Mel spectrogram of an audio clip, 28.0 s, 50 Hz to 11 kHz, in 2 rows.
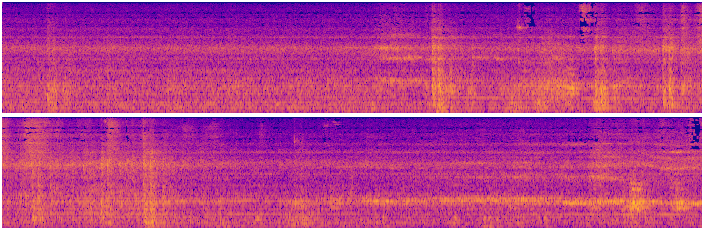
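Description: Running sound of a Kintetsu 23000 series Ise-Shima Liner electric train: a steady rumble of wheels on rail, with several sharp rail-joint knocks between about 9 and 17 seconds in. A steady high whine sets in from about 8 seconds in and carries on over the rumble.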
